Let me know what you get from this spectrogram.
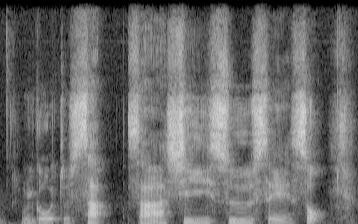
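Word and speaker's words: し: Sa, shi, su, se, so. Pay attention that we have this sa, not si, but shi.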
